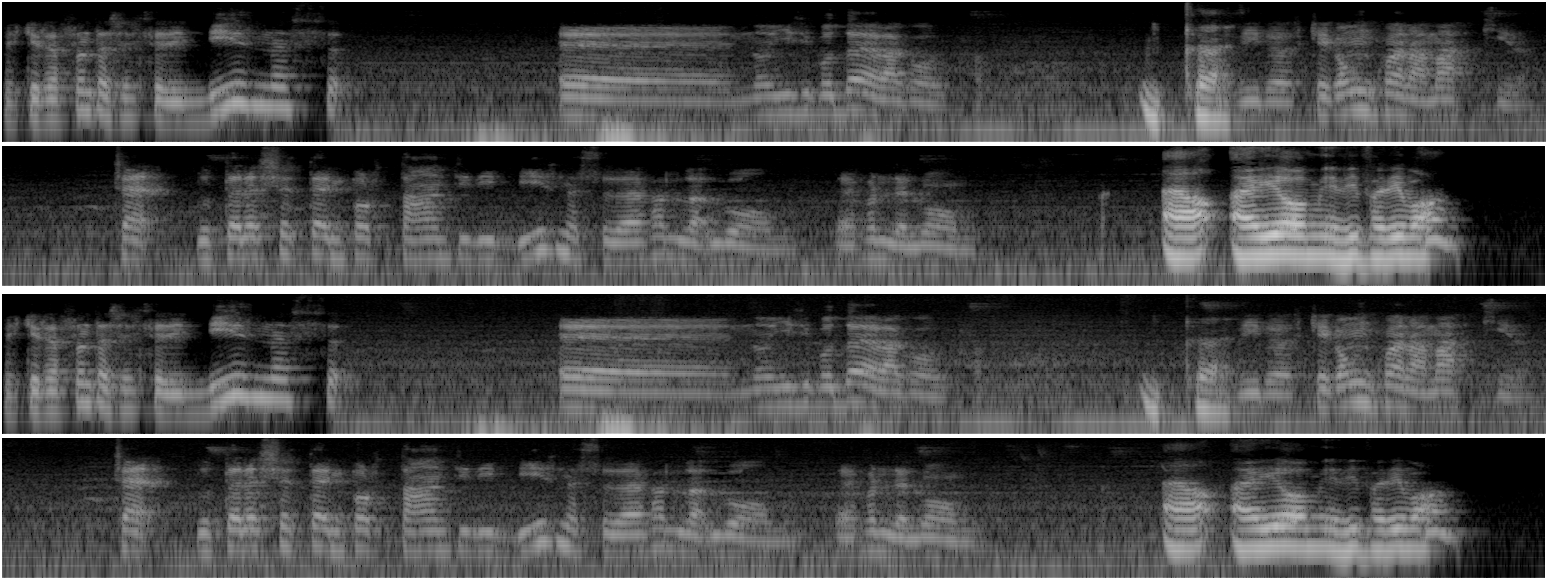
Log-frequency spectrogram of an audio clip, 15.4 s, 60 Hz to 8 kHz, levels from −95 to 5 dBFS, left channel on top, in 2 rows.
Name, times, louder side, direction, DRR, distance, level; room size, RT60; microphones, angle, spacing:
voice 1, 0.0-1.7 2.8-4.7 6.1-7.6 8.3-12.6, right 1 dB, 5° right, 0.5 m, -42 dB
sound 1, 1.6-13.9, right 1 dB, 65° right, 1.4 m, -49 dB
voice 2, 5.7-6.2 13.5-15.0, left 7 dB, 45° left, 0.3 m, -28 dB
9.0 x 8.4 x 2.4 m
head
